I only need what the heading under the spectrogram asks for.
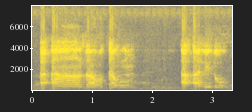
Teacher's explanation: دونوں حمزہ کو تحقیق سے پڑھنا ہے، تحقیق یعنی خوب صاف صاف ادا کرنا ہے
